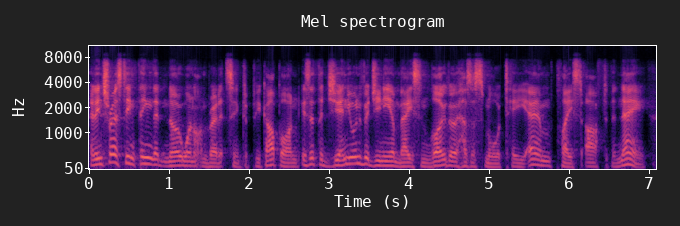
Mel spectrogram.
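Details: Adult male narrator; Normal speech.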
